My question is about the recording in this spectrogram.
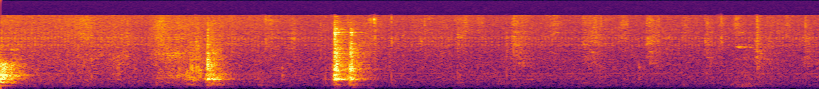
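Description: Air rushing out of a lawn tractor tire's open valve stem as the valve core is taken out, in two short bursts about two and three and a half seconds in, the second louder.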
